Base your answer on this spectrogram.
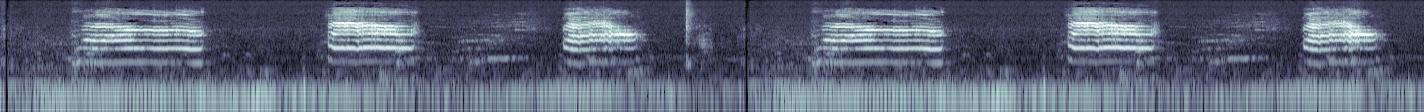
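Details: Domestic cat meowing: six drawn-out, harmonic-rich meows, each about a second long, arriving in two matching sets of three with short quiet gaps and a low background hum.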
